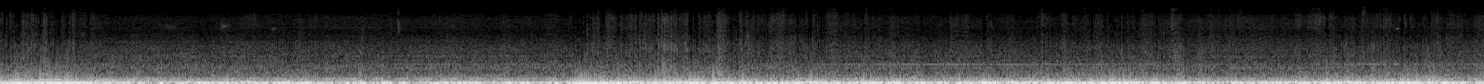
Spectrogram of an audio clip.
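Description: Inside a Tatra T3SUCS tram running along the line: a loud, steady low rumble of the car rolling on its rails, with a faint steady hum over it.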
